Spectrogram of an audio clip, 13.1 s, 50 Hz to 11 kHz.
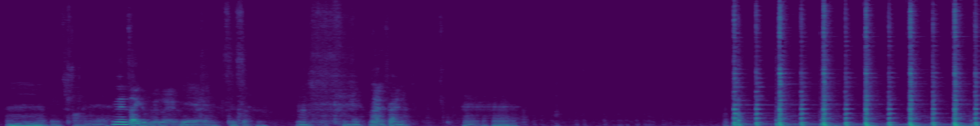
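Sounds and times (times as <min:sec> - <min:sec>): acoustic guitar strumming: 0:09.7 - 0:13.0.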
